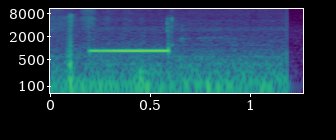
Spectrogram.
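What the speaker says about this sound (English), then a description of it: "Please leave your message after the beep." A single clean answering-machine beep sounds for about half a second, a steady mid-pitched tone over faint background noise, followed by a short quiet stretch.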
